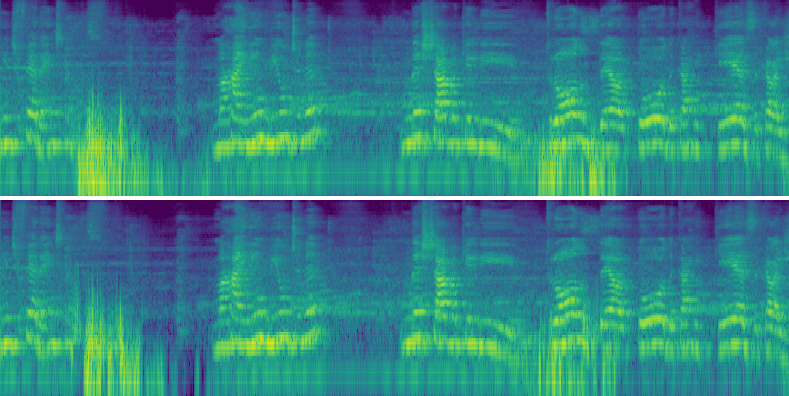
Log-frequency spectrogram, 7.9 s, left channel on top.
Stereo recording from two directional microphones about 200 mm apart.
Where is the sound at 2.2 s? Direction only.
15° right (ahead or behind).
